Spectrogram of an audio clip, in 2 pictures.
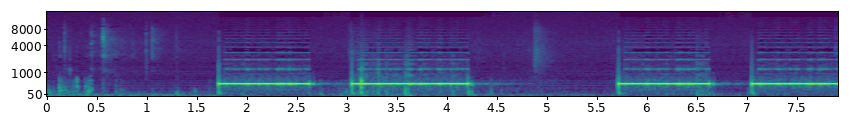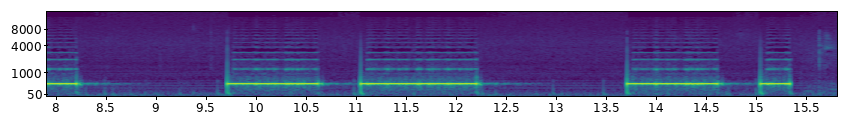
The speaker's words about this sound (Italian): Ti videochiamo. Non fa un cazzo, ecco. Ti sto chiamando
